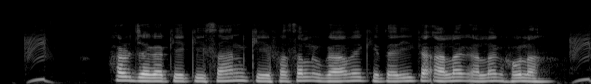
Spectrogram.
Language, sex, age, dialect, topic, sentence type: Bhojpuri, male, 25-30, Southern / Standard, agriculture, statement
